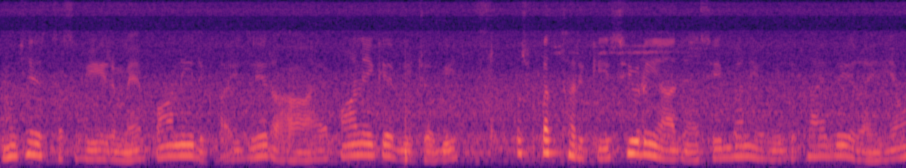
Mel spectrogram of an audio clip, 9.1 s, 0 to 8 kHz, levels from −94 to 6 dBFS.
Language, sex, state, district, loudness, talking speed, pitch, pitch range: Hindi, male, Uttar Pradesh, Deoria, -31 LUFS, 160 wpm, 130 Hz, 110-150 Hz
